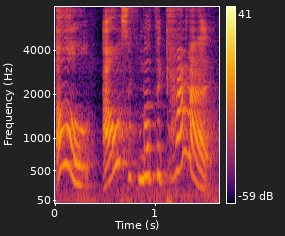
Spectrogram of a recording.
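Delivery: put-on high innocent girly voice; mock cutesy girl. Friend mocking the heroine's reply, high and innocent. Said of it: "she's like".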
